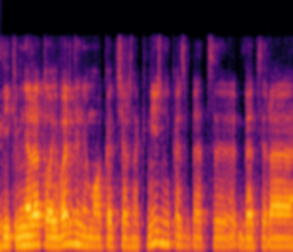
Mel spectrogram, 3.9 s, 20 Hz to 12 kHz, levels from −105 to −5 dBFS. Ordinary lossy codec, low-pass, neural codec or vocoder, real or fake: AAC, 64 kbps; 7.2 kHz; none; real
